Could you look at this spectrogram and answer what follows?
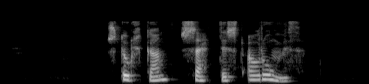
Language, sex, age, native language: Icelandic, female, 50-59, Icelandic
